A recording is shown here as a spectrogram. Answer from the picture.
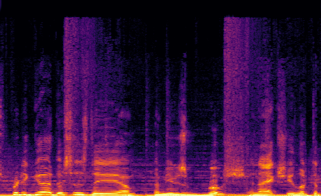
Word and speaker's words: Amuse Bouche: This is the Amuse Bouche, and I actually looked up how to pronounce it from Trader Joe's at $11.99.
